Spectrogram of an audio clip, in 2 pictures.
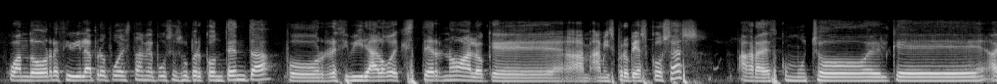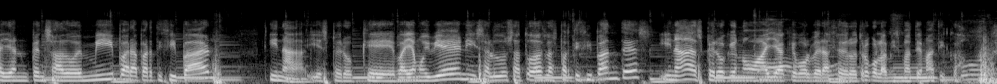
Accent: Barcelona, Catalonia, Spain; de Barcelona, España, y estoy súper contenta de haber participado

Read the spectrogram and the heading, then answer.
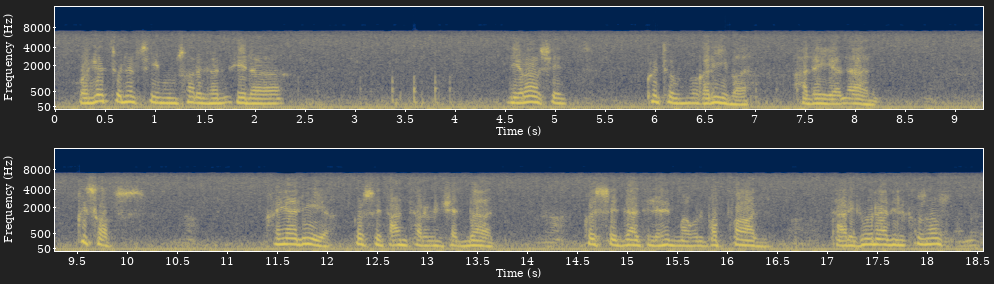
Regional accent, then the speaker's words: Damascus, Damascus Governorate, Syria; كما يقال عندنا في دمشق

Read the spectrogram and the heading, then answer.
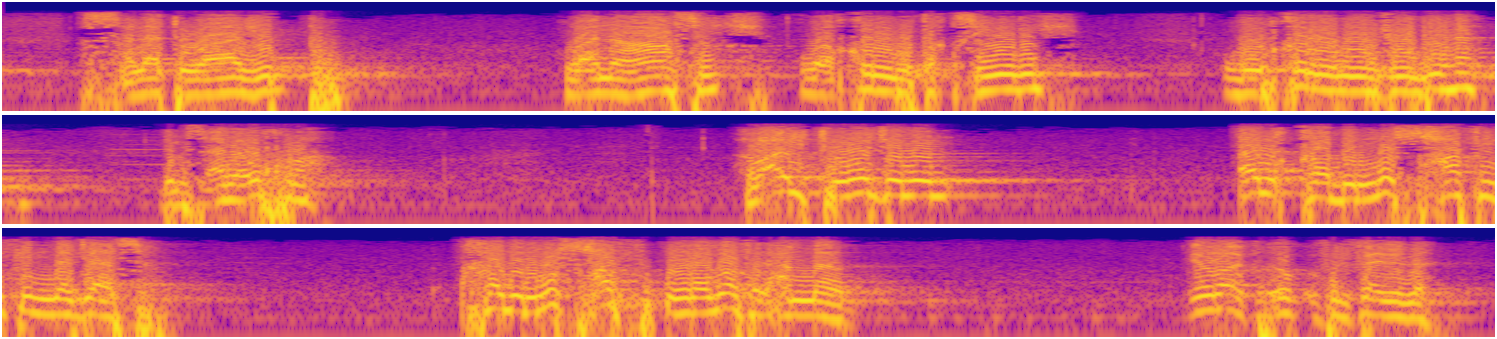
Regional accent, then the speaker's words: Egypt; أنا مصري هنا، أديت فتوى في مصر

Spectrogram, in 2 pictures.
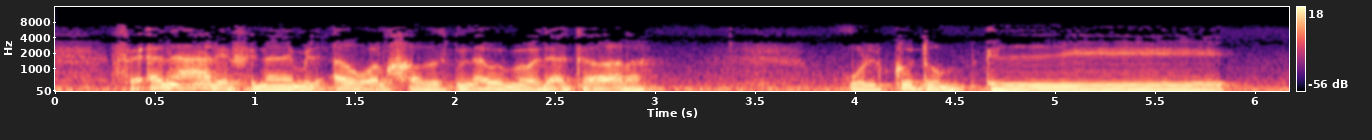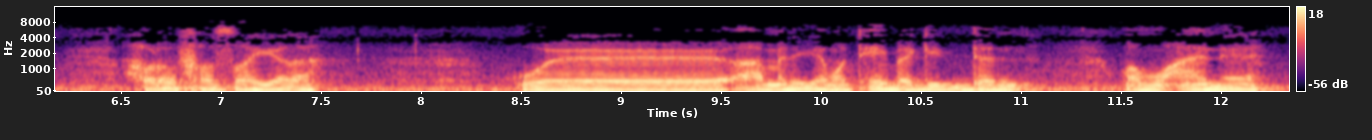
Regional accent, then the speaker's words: Mansoura, Dakahlia, Egypt; أنا من المنصورة

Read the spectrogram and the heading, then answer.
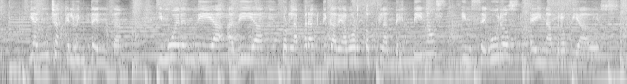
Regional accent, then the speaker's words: Argentina; que yo, como ciudadana argentina, merecía, porque es mi derecho básico.

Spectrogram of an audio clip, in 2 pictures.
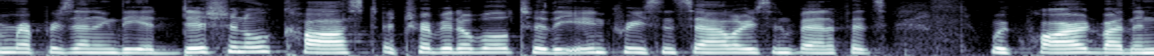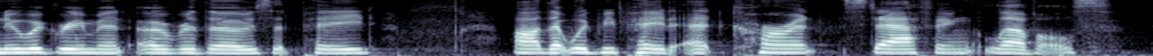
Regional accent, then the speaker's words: New Hampton, United States; I'm from New Hampton, and I am the chair of the budget committee.

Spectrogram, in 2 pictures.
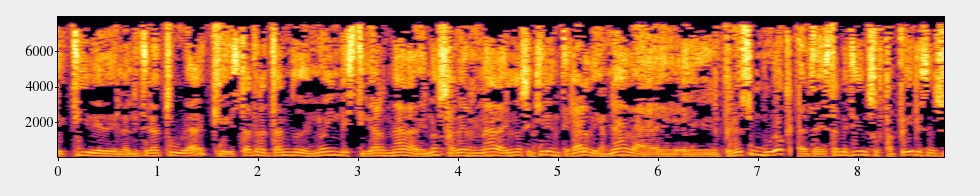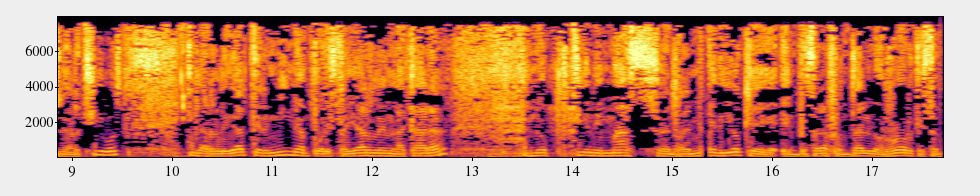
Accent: Peru; yo debo confesar como peruano

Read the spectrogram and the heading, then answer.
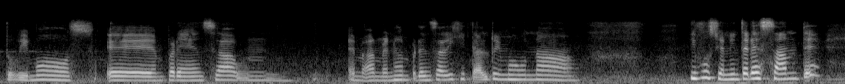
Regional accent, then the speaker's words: Paraguay; de Paraguay. Hoy se conmemora el Día Internacional de la Mujer Paraguaya acá en nuestro país

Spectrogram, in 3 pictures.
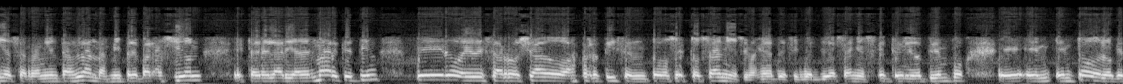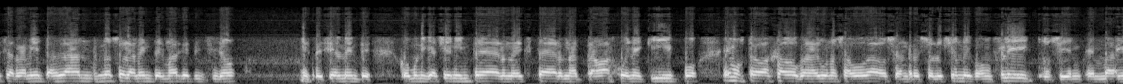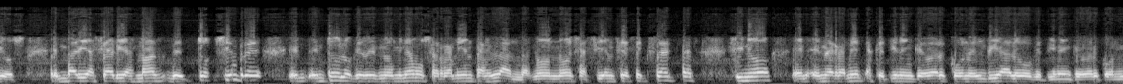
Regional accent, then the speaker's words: Buenos Aires, Argentina; Yo soy porteño de nacimiento, nací en Capital y viví en Capital prácticamente toda mi vida, o sea, tuve momentos en donde fui a vivir al Gran Buenos Aires, muy cerca de Capital

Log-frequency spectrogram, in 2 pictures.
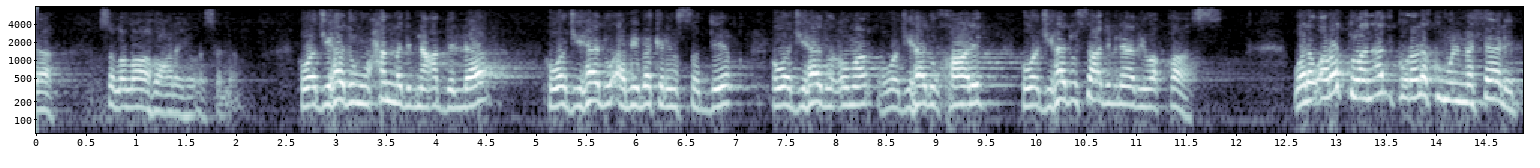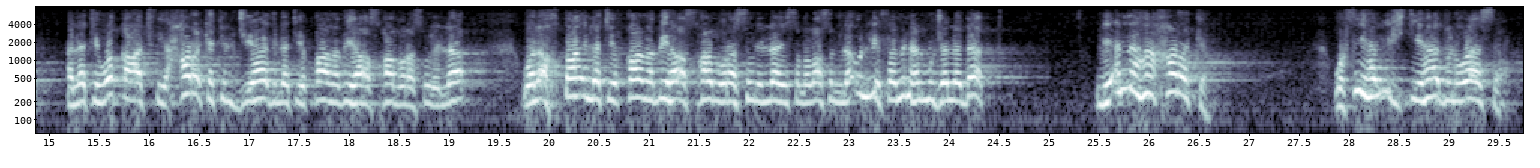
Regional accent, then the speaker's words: Palestine; فأنا فلسطيني

